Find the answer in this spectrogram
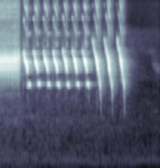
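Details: Canary sings a quick high roll, then about ten evenly spaced two-part chirps and three louder downward-sweeping notes before stopping.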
